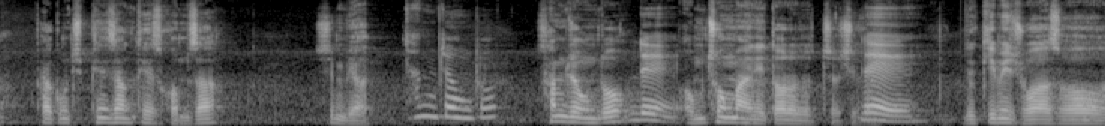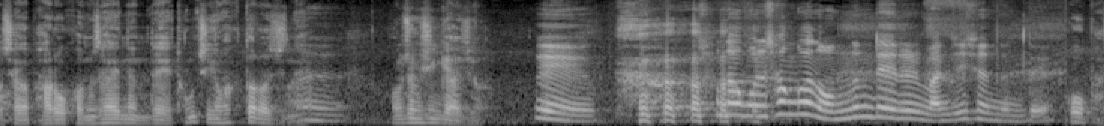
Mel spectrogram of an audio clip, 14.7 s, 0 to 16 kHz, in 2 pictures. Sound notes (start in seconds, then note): 11.4 laughs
